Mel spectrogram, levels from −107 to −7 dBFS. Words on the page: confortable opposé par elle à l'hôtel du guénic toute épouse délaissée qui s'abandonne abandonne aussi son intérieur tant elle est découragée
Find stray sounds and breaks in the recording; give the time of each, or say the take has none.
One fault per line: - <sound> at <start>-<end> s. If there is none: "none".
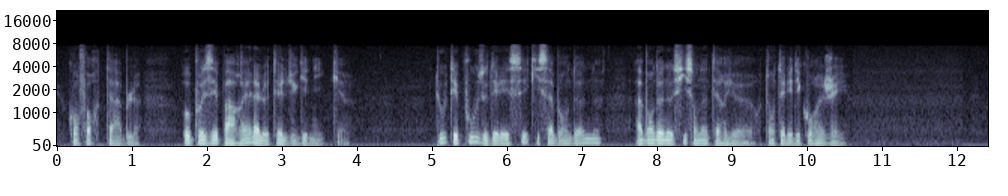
none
